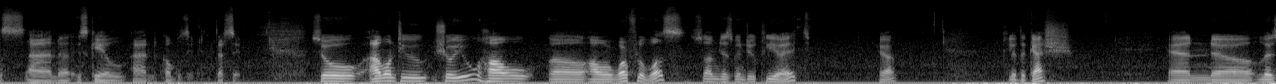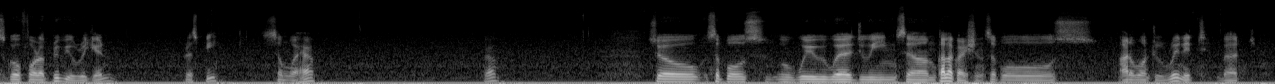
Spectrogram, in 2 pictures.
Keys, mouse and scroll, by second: 1.7 click, 4.0-4.6 scroll up 4, 4.7 middle click, 5.6 middle click, 9.2 click, 11.5-12.7 drag, 13.5 p, 14.0-15.1 drag, 15.5-19.4 drag, 19.7 click, 20.5 scroll down 1, 20.8 click, 21.6 scroll up 1, 23.5 click, 24.9 click.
